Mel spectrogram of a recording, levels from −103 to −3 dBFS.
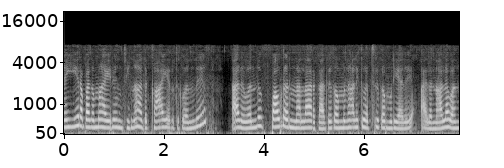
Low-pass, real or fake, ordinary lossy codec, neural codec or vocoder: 7.2 kHz; fake; MP3, 64 kbps; codec, 16 kHz, 4.8 kbps, FACodec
